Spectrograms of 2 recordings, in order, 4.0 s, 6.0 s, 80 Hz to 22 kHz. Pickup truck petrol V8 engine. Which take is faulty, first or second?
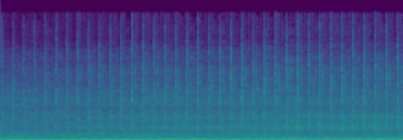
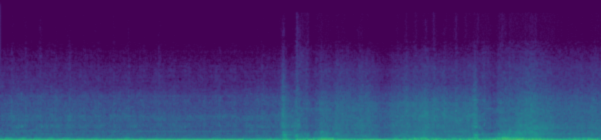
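first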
